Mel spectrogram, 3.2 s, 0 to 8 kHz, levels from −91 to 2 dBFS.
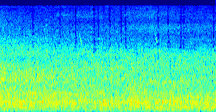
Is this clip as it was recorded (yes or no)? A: no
